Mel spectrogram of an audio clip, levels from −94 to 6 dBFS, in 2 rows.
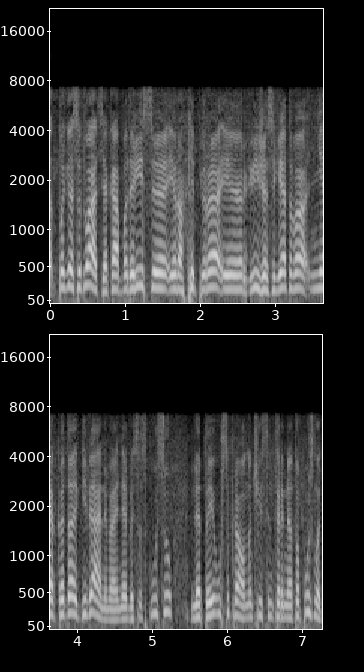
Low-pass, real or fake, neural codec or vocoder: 7.2 kHz; fake; codec, 16 kHz, 2 kbps, FunCodec, trained on Chinese and English, 25 frames a second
